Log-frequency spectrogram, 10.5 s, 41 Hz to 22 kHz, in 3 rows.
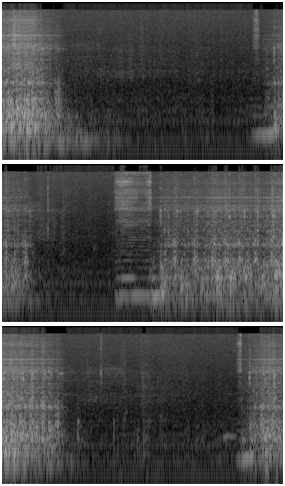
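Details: Singer 237-MA sewing machine, cleaned, oiled and tension adjusted, hemming jeans over a serged side seam: bursts of quick, even stitching between pauses, smooth needle rhythm without knocks or catches; sewing heavy fabric cleanly.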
